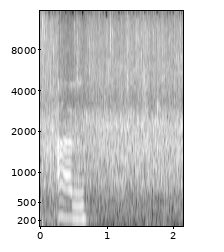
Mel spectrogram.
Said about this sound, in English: The end. Okay. All right, how about a round of applause right now?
